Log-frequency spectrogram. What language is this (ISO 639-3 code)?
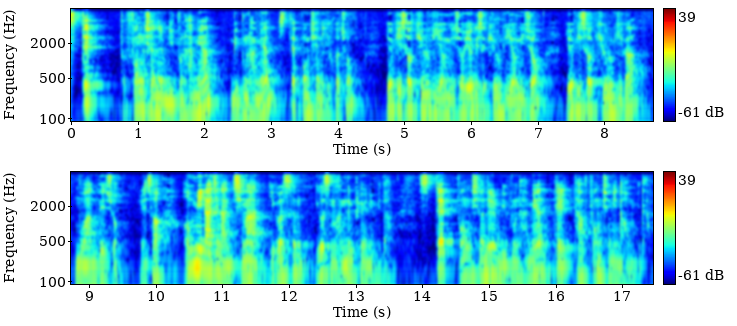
kor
